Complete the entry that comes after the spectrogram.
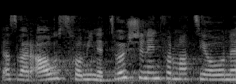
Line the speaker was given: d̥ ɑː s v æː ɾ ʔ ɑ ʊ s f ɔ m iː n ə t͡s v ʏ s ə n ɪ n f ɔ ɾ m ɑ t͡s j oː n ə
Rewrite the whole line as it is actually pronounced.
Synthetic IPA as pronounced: d̥ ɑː s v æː ɾ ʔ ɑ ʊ s f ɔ m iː n ə t͡s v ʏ ʃ ə n ɪ n f ɔ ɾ m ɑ t͡s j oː n ə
